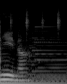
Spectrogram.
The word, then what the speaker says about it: Nina: You say Nina? Nina. It's Nina.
